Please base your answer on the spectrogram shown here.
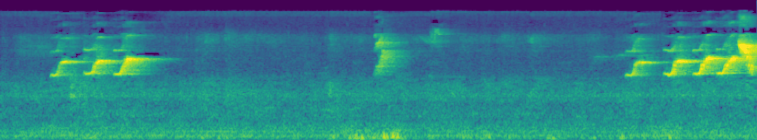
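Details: Double-collared seedeater, a tui tui zel zel master bird for tutoring young males, in deep "grosso" song: a burst of rising whistled notes, a pause with one brief buzzy note, then a louder run of sweeping whistles.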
